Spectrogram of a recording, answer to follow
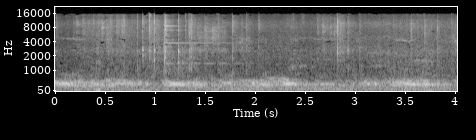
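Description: Domestic pigeons cooing, low wavering coos repeating one after another.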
